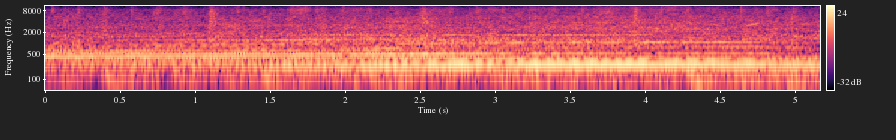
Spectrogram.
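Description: Sport motorcycle engine held at high revs through a long wheelie, one steady tone whose pitch climbs slowly, then levels off and eases slightly near the end.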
